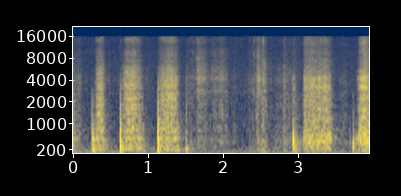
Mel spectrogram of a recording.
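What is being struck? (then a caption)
Chalk stick on cardboard box. A white chalk stick held in the fingertips writes Korean letters on the top of a large, flat, hollow brown cardboard box, scratching across the surface. Each stroke starts with a sharp tap that has a faint tone near 550 Hz, followed by a bright, hissy scrape that dies out almost instantly. Quiet pauses separate the strokes.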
